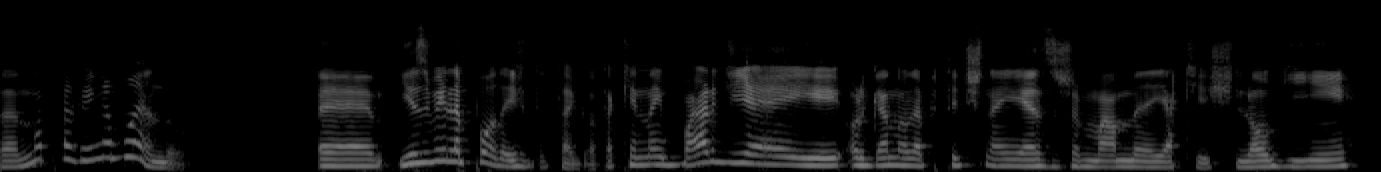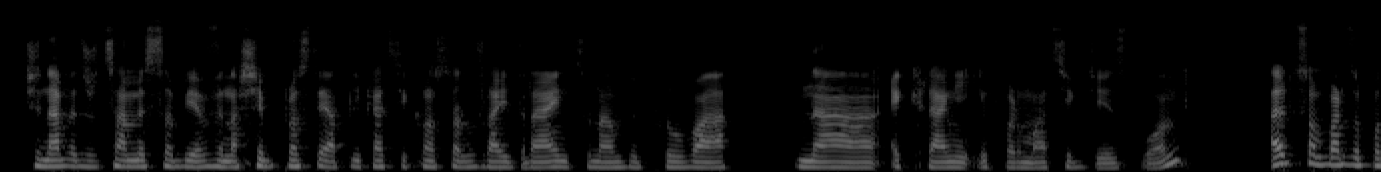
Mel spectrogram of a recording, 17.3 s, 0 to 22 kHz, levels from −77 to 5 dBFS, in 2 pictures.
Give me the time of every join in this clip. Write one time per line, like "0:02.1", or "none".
none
